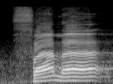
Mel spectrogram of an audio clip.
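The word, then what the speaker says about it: فما: manquusah kemudian faama Fa hati-hati jangan baca Fa Tapi di F fama Kemudian pada lafal Ma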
